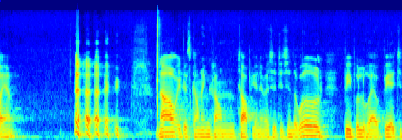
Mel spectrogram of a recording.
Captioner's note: laughs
